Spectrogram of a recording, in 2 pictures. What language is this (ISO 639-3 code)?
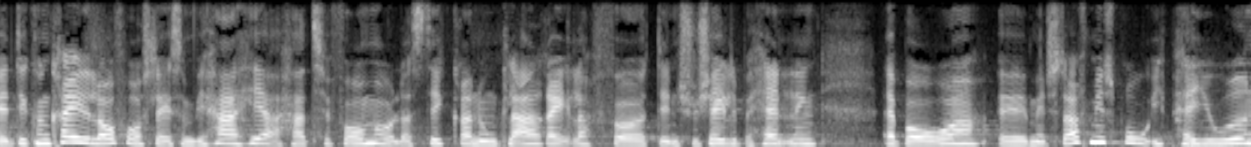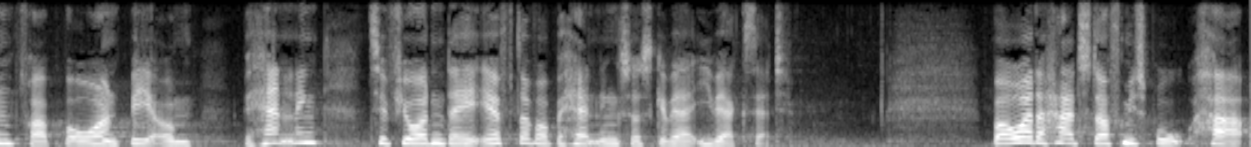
dan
